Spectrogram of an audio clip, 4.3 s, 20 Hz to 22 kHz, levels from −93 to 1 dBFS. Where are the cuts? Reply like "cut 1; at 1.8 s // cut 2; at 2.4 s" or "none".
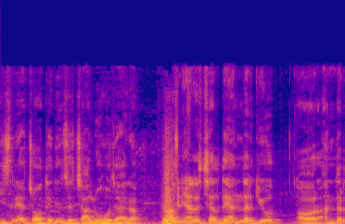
cut 1; at 2.2 s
